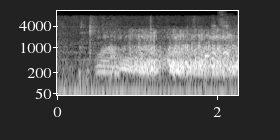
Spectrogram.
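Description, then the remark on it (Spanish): A caller from Sevilla who has fallen asleep on the line snores: a man's low, raspy snoring drones over a thin, telephone-quality line, a steady rumbling breath that swells louder toward the end amid a hiss of line noise. “… se ha sobado. No. Está echado. En el mejor. Está roncando”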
